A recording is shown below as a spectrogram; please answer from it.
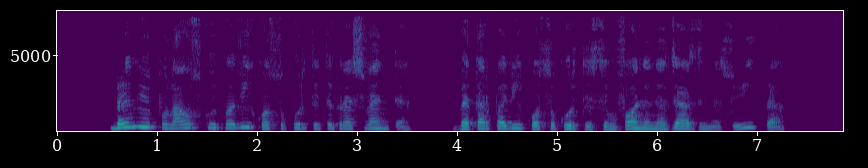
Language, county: Lithuanian, Kaunas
